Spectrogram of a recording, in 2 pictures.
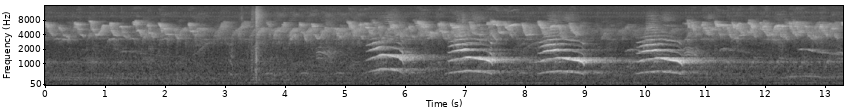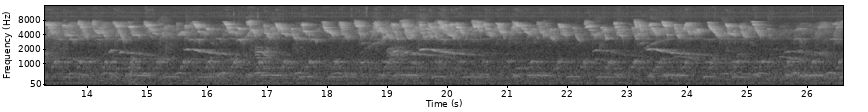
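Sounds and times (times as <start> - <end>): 
Indian peafowl calling on Miyakojima: 5.4 - 11.2.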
